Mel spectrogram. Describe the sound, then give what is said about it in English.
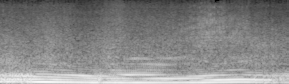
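A convertible Ferrari's engine drones loudly and continuously as the car climbs the winding ramps of a parking structure toward an open rooftop, its harmonic engine note dipping and swelling as it takes the turns. “Sonny's Ferrari drives up the winding ramps of a parking structure to the open rooftop.”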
